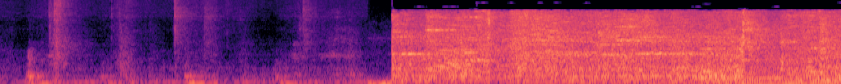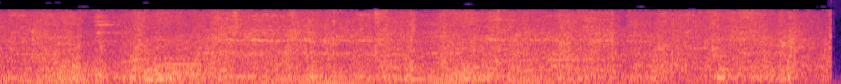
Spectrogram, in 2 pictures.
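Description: A few faint knocks, then about two seconds in a sudden loud rattling and clinking of supermarket shelves and stock, with a low rumble beneath, as the store shakes in an earthquake; it cuts off abruptly near the end.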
